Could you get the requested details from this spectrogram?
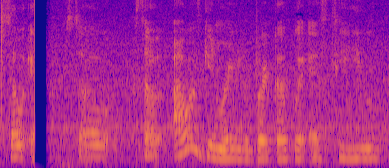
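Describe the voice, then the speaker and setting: Whispering with audible room echo and noticeable background noise. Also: woman. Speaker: storytime vlogger. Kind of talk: casual storytelling.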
